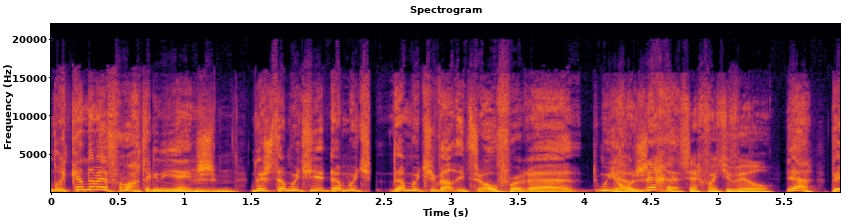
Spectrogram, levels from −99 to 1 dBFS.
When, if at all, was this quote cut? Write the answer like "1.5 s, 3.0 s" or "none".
2.4 s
